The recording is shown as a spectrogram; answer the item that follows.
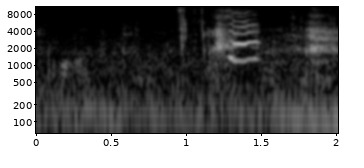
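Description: A short, high-pitched, wavering squeal about a second in, with a softer vocal sound just after, over the steady low hum inside a stopped car.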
